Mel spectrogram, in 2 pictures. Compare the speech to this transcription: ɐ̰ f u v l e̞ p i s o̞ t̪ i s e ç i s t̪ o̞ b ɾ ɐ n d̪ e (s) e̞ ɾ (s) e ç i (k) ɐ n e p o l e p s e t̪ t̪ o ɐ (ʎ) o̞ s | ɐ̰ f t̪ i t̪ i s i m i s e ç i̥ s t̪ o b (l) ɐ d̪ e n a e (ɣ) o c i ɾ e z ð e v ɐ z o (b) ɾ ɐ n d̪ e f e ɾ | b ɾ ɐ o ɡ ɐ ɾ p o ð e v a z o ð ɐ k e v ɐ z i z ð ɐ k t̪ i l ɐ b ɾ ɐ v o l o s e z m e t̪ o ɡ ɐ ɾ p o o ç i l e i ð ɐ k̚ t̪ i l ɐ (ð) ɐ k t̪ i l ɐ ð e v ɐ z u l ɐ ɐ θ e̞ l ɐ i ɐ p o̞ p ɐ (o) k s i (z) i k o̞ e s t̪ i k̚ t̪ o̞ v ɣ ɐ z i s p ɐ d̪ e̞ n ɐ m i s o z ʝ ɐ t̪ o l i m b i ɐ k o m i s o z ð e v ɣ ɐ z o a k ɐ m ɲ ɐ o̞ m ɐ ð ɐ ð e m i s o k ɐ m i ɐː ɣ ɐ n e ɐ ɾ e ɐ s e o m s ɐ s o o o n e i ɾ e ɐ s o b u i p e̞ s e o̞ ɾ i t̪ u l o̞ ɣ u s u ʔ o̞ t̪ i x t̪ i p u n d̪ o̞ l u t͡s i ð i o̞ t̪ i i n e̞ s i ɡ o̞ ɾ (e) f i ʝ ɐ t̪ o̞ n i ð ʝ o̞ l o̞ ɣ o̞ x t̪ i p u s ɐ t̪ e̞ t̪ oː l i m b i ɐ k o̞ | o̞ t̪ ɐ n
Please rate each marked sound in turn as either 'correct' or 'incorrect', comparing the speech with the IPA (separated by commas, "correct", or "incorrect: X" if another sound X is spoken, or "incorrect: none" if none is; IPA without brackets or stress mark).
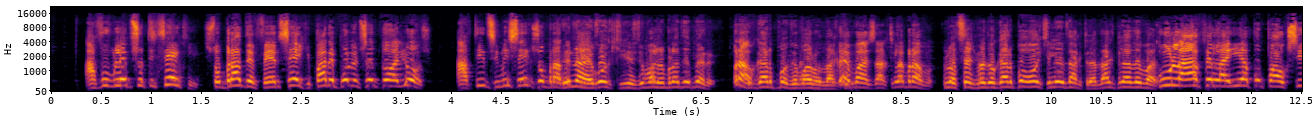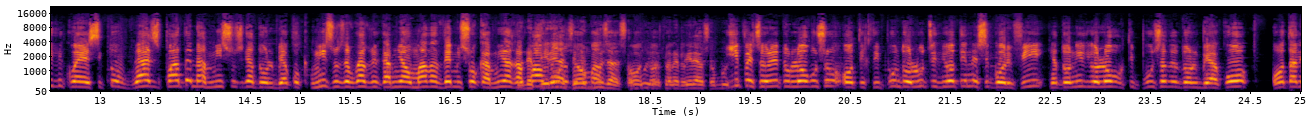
incorrect: f, correct, incorrect: p, correct, incorrect: ɾ, correct, correct, correct, correct, incorrect: ð, incorrect: i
